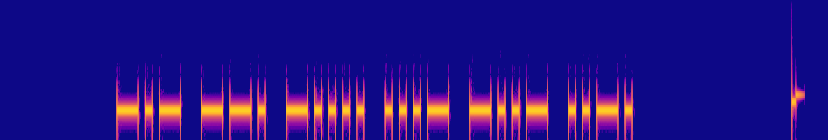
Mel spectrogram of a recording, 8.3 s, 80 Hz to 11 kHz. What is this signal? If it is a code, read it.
Morse code, heard as a keyed tone, about 17 wpm, 700 Hz. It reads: KG6VXF
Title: USA Call Signs Repeated 2x 17wpm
